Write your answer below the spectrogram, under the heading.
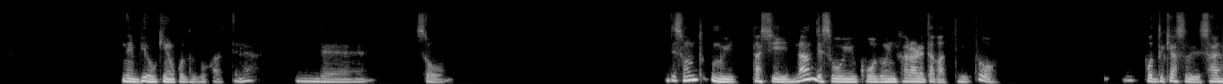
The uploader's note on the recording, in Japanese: ２０２３年５月３１日に開催した ZOOMライブの模様です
